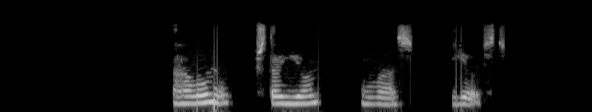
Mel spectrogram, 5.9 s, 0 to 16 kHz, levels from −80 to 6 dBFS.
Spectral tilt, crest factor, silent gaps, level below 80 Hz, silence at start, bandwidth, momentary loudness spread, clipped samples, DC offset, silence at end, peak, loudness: -5 dB/octave; 20 dB; 2.41-2.56 s, 3.32-3.61 s, 4.15-4.52 s; -58 dBFS; 1.75 s; 8 kHz; 15 LU; under 0.1%; under 0.1%; 0.9 s; -6 dBFS; -23 LUFS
